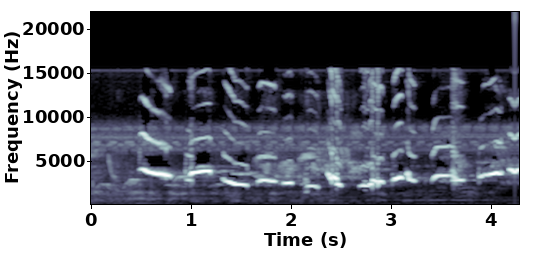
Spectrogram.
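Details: Oriental magpie-robin (kacer) lure song: a rapid run of loud, clear whistled notes, some sliding down and some rising, with short buzzy and chattering notes between them, over a quiet background.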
